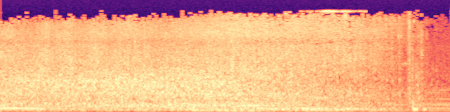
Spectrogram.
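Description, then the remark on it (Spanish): A car draws near with a loud, steady rumble of engine and tyre noise that eases off toward the end, followed by a brief soft thump. No one speaks. “Llega el coche de Goodney.”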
